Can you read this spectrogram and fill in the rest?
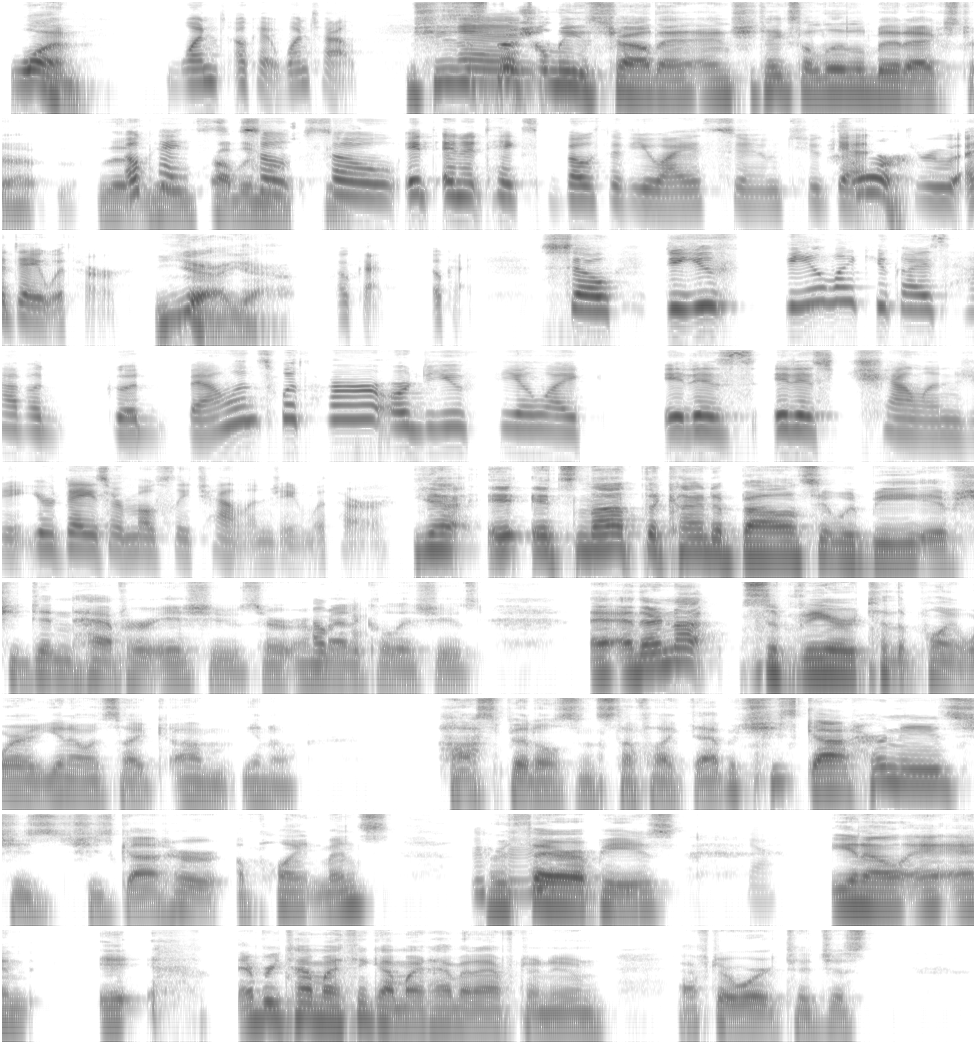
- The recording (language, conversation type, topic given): English, advice, How can I balance my work and personal life more effectively?
- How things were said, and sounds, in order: sigh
